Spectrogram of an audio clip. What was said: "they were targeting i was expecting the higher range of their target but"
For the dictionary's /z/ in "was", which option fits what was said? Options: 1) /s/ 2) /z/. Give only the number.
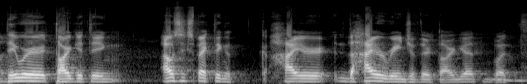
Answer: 1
